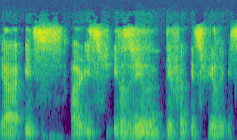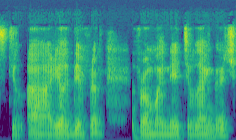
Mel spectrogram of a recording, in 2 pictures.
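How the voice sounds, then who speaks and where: Someone with a Turkish accent speaks at a fairly slow pace. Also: man. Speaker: university student. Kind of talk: casual chat. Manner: halting, many fillers.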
